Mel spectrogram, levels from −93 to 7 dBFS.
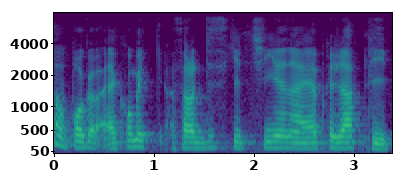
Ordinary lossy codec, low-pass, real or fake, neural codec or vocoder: none; 7.2 kHz; real; none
